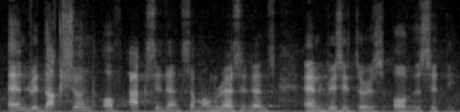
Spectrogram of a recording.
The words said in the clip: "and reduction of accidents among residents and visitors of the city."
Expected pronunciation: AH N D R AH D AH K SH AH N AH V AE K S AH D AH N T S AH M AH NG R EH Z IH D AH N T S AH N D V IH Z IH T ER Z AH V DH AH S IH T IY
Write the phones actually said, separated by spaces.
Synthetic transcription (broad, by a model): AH N D R AH D AH K SH AH N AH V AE K S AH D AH N T S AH M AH NG R EH S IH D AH N T S AH N D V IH S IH T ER S AH V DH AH S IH T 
